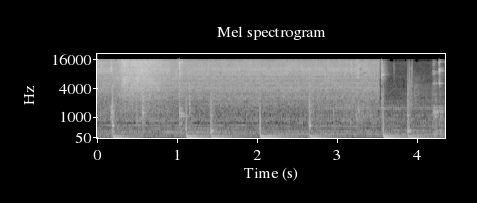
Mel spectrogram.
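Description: Pork knuckle sizzling and being stirred in a hot wok, under background music with a steady beat. The sizzle cuts off shortly before the end.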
